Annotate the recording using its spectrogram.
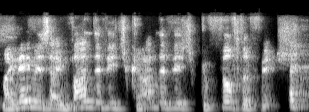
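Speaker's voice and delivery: exaggerated Yiddish-inflected accent, played for laughs.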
